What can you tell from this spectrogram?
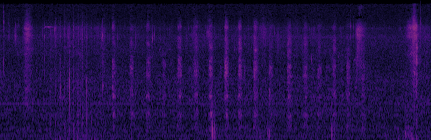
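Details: Three poodles, Toby, Lucy and Romeo, playing with their blanket: quick breathy huffs in a steady run of about two per second, mixed with soft fabric rustling and a few sharper clicks.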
